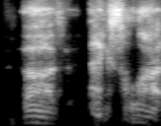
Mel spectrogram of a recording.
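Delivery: gentle, soft, friendly whisper. Thanking the ship by patting the bulkhead: whispering. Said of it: "I whisper back to, to the ship".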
